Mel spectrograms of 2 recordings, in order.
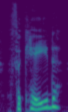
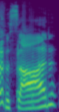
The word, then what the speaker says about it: facade: like a teenager but I said fade instead of facade because I'd read it like well it's kind of a fade if you I know I knew what it was but I didn't know how to say it and the person just looked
